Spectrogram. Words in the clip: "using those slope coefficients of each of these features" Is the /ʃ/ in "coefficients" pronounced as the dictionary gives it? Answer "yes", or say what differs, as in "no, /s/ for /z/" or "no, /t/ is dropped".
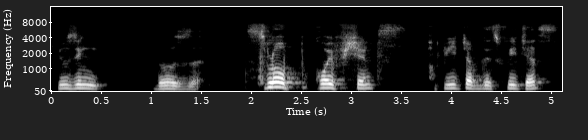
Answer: yes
